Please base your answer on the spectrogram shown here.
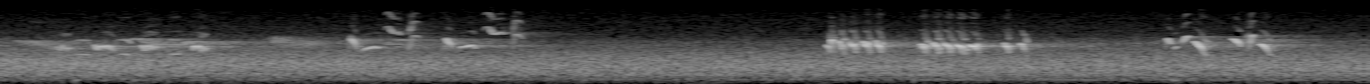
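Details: Northern mockingbird, which mimics other species, sings a melodic song in varied bursts: chattering, warbled phrases around mid-high pitch, then a louder repeated run of notes, with pauses between phrases over soft background hiss.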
